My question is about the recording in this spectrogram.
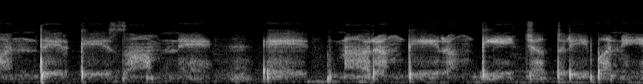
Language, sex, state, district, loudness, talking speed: Hindi, female, Rajasthan, Jaipur, -25 LUFS, 95 wpm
